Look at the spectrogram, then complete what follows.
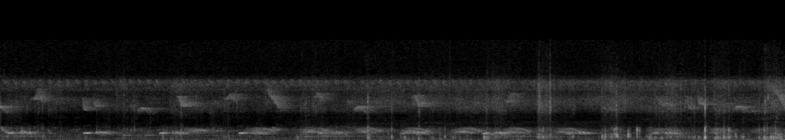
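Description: Crows cawing in a long run of short calls, two or three a second, with soft clicks from hands mixing cauliflower florets in a steel bowl in the second half.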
